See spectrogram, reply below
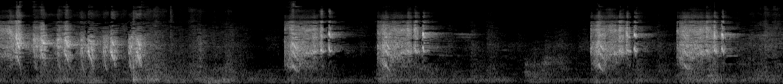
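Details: Local long-tailed shrike with a song said to be unusual among shrikes: harsh, scratchy broadband bursts, a rapid chattering run at the start, then separate rasping phrases about every second or so.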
